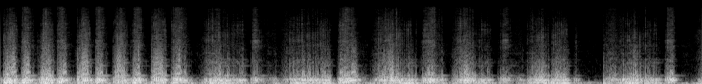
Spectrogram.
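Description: Fingernails from both hands scratch rapidly across the top of the hollow metal mesh grille on a black Blue Yeti microphone. The result is a fast, uneven run of rough, scraping bursts that are heavy in low rumble with bright, crackly edges. A steady low tone sits underneath throughout.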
